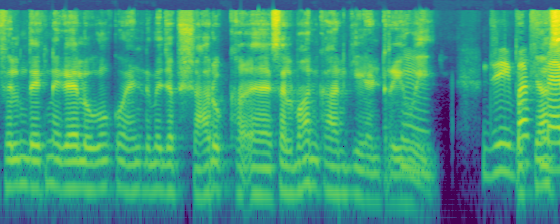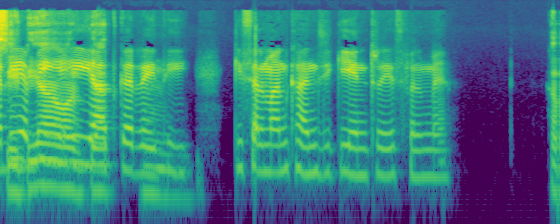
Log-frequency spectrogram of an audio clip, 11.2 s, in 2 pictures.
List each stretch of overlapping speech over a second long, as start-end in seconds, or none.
5.2-7.5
